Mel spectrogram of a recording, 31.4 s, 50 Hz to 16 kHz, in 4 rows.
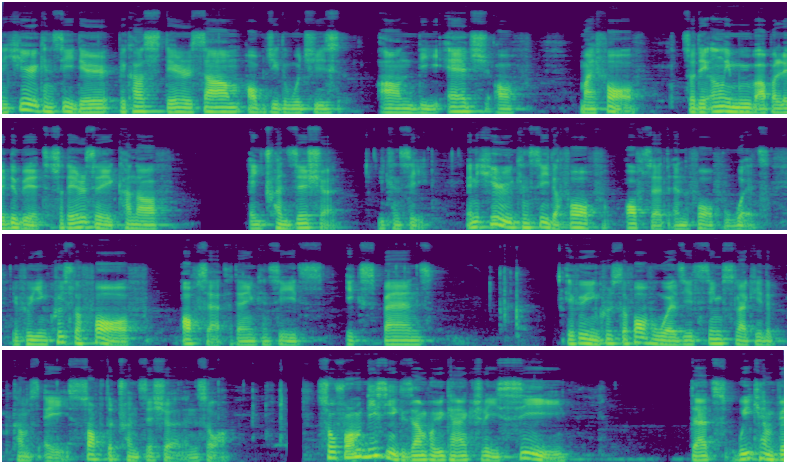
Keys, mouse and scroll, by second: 0.1-4.2 middle drag, 11.6-12.5 middle drag, 12.5-12.9 scroll up 2, 12.9-15.8 middle drag, 15.8-18.8 drag, 19.7-24.4 drag, 25.6 click.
